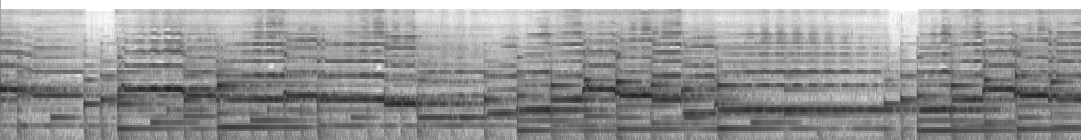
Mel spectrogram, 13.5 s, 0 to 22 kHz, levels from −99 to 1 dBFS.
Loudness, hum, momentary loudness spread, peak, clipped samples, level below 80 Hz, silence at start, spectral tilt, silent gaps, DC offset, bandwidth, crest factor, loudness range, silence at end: -20 LUFS; none; 11 LU; -6 dBFS; under 0.1%; -58 dBFS; 0 s; -1.5 dB/octave; none; under 0.1%; 16 kHz; 14 dB; 4 LU; 0 s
